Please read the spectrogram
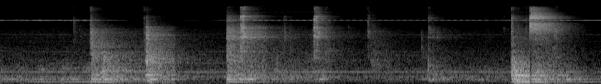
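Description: Twin-shaft shredder's rotating steel blades knocking a steel hydraulic bottle jack around without biting into it: irregular metal clanks with a short ring, about one a second, the loudest near the end, over the machine's steady hum.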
